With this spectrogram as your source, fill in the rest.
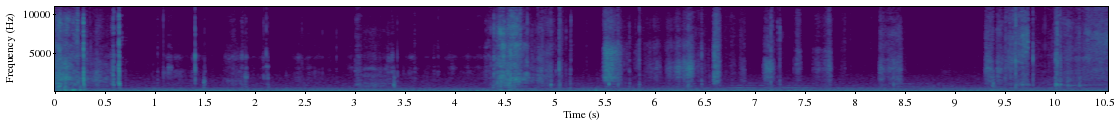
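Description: Fingertips with painted nails open a hardcover novel and turn and brush its paper pages. Soft, bright swishes and brushing rustles rise and fade over a quiet, steady low hum throughout.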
